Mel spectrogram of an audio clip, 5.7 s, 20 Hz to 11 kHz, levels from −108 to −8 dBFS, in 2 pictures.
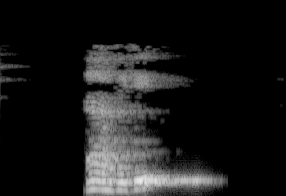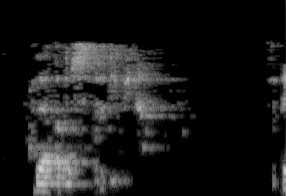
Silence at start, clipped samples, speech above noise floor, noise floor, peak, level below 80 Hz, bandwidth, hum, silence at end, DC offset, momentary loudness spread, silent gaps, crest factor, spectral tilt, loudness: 0.85 s; under 0.1%; 31 dB; -61 dBFS; -16 dBFS; -80 dBFS; 5.4 kHz; none; 0 s; under 0.1%; 18 LU; 2.27-3.09 s, 4.81-5.51 s; 20 dB; -9.5 dB/octave; -33 LUFS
